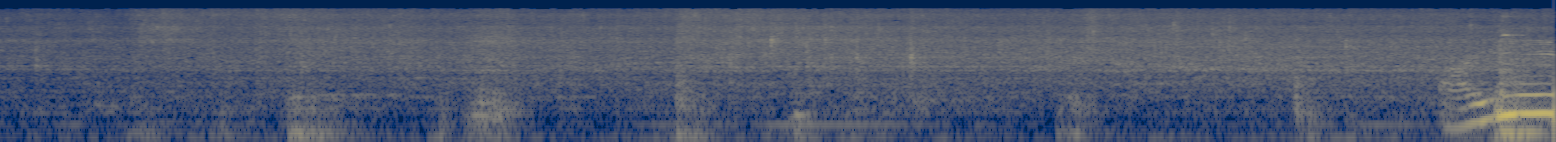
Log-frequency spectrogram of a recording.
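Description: Chicken legs searing in hot oil in a pan: a steady sizzle that swells a little about half a second in, with a few faint knocks from handling in the kitchen.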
